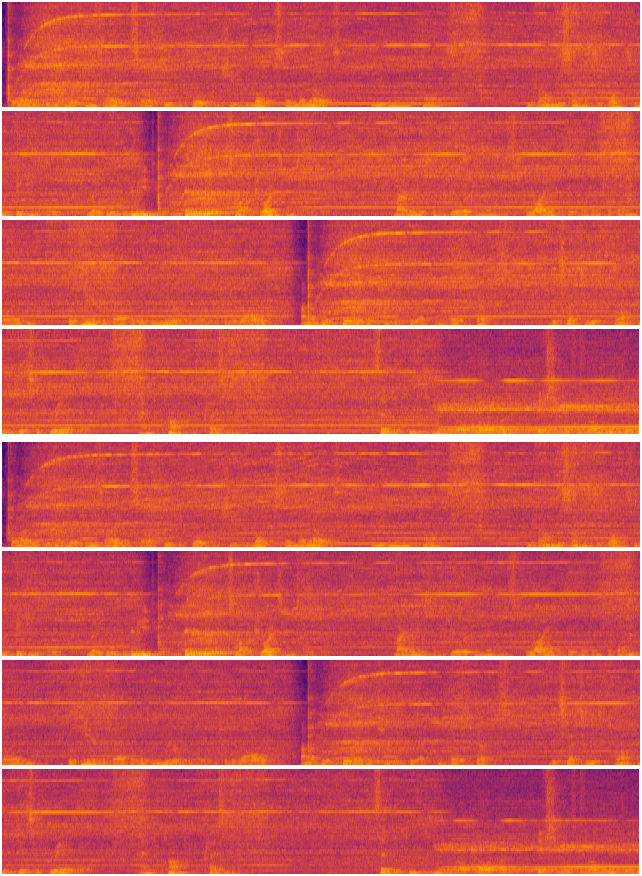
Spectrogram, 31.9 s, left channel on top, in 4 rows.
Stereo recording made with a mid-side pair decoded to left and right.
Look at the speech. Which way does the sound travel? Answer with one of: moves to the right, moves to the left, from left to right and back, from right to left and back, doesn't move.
doesn't move.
